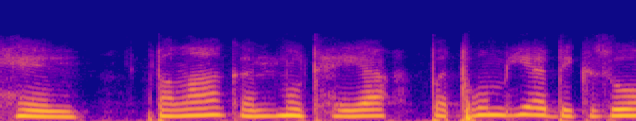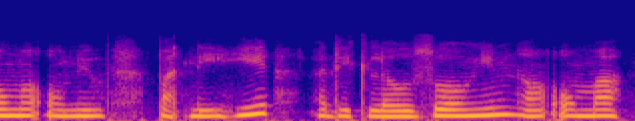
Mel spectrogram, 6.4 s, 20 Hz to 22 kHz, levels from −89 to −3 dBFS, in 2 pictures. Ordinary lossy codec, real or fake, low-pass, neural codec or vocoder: Opus, 16 kbps; fake; 7.2 kHz; codec, 24 kHz, 0.9 kbps, WavTokenizer, medium speech release version 1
